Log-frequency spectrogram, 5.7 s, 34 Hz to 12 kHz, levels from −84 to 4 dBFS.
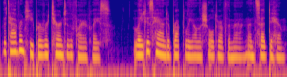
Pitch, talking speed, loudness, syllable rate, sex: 180 Hz, 220 wpm, -19 LUFS, 6.0 syllables/s, female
